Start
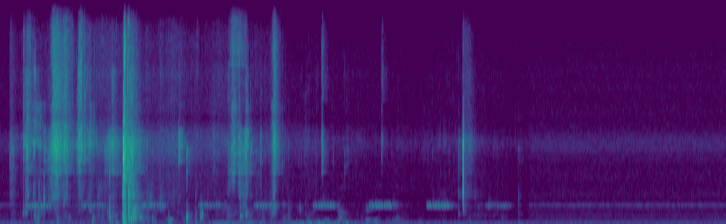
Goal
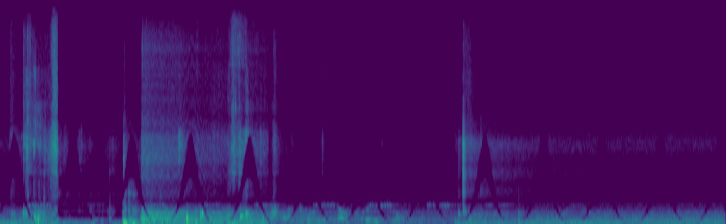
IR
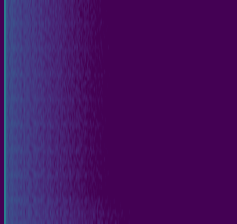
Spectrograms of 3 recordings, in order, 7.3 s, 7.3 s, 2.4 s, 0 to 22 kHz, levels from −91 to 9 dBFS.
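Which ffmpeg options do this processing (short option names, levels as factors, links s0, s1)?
-filter_complex "[0:a]firequalizer=gain_entry='entry(100,0);entry(280,8);entry(510,12);entry(920,4);entry(1300,2);entry(2100,-30);entry(4900,-23);entry(15000,-26)':delay=0.05:min_phase=1,aecho=1:1:176:0.0708,asplit=2[s0][s1];[1:a]atrim=start_sample=2205,lowshelf=f=120:g=9.5[s2];[s1][s2]afir=irnorm=-1:irlink=0,volume=2[s3];[s0][s3]amix=inputs=2:normalize=0,flanger=delay=0.5:depth=9.4:regen=37:speed=0.52:shape=sinusoidal,asplit=3[s4][s5][s6];[s4]afade=t=out:st=0.56:d=0.02[s7];[s5]asplit=3[s8][s9][s10];[s8]bandpass=f=270:t=q:w=8,volume=1[s11];[s9]bandpass=f=2290:t=q:w=8,volume=0.501[s12];[s10]bandpass=f=3010:t=q:w=8,volume=0.355[s13];[s11][s12][s13]amix=inputs=3:normalize=0,afade=t=in:st=0.56:d=0.02,afade=t=out:st=1.41:d=0.02[s14];[s6]afade=t=in:st=1.41:d=0.02[s15];[s7][s14][s15]amix=inputs=3:normalize=0,asettb=1/sr,asplit=3[s16][s17][s18];[s16]atrim=end=2.684[s19];[s17]atrim=start=2.68:end=4.55,asetpts=PTS-STARTPTS,afade=t=in:d=0.004:c=qsin,afade=t=out:st=1.866:d=0.004:c=qsin,acrossover=split=560 2500:gain=0.178 1 0.126[s20][s21][s22];[s20][s21][s22]amix=inputs=3:normalize=0[s23];[s18]atrim=start=4.546[s24];[s19][s23]acrossfade=d=0.004:c1=hsin:c2=qsin[s25];[s25][s24]acrossfade=d=0.004:c1=qsin:c2=hsin,afftfilt=real='re*(1-between(b*sr/1024,210*pow(6400/210,0.5+0.5*sin(2*PI*1.7*pts/sr))/1.41,210*pow(6400/210,0.5+0.5*sin(2*PI*1.7*pts/sr))*1.41))':imag='im*(1-between(b*sr/1024,210*pow(6400/210,0.5+0.5*sin(2*PI*1.7*pts/sr))/1.41,210*pow(6400/210,0.5+0.5*sin(2*PI*1.7*pts/sr))*1.41))':win_size=1024:overlap=0.75,volume=4.47"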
